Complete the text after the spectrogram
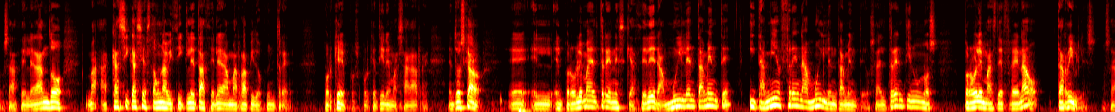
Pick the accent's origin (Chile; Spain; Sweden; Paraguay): Spain; Bilbao, Basque Country; O sea, soy de Bilbao de toda la vida.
